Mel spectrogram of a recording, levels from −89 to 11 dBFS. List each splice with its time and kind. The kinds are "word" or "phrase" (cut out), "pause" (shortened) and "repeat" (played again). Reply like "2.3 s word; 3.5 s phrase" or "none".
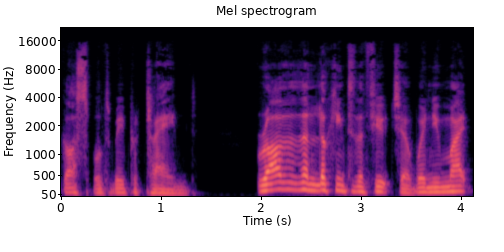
none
